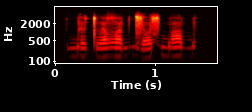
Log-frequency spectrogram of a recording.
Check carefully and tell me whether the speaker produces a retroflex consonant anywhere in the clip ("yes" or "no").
no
